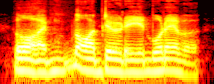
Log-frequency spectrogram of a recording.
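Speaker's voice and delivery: heavy put-on Cockney accent, goofy caveman voice. Joke about how goofy a prehistoric person sounds, in a Ray Winstone Cockney impression. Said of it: "more like Cockney".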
